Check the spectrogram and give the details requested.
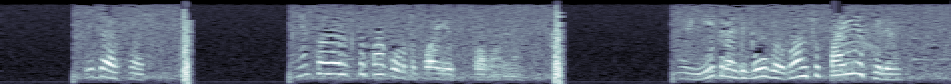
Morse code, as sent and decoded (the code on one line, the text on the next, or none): none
